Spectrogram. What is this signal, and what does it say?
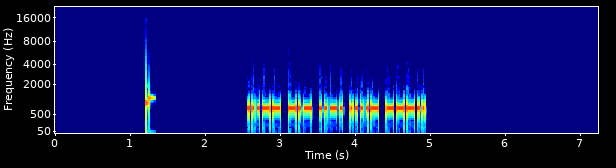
Morse code, heard as a keyed tone, about 36 wpm, 700 Hz. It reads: 3KF48
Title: Code Groups - 5 Letter:Numbers - 35wpm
